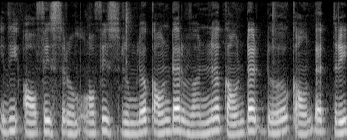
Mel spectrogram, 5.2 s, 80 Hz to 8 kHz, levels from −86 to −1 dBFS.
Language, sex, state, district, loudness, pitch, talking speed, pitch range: Telugu, female, Andhra Pradesh, Guntur, -17 LUFS, 195 Hz, 150 wpm, 180-210 Hz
